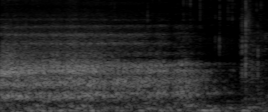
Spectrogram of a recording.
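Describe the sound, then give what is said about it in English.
A deep breath taken during a guided relaxation exercise: a soft, airy rush of breath that holds steady, then thins and fades away, with no voice over it. “Take a deep breath in, and as you exhale, let your body relax even more.”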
